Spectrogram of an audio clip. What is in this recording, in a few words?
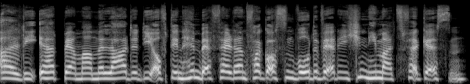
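loading, German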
